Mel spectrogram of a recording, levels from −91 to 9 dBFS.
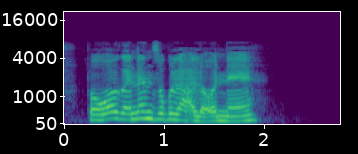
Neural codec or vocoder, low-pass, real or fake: none; 7.2 kHz; real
